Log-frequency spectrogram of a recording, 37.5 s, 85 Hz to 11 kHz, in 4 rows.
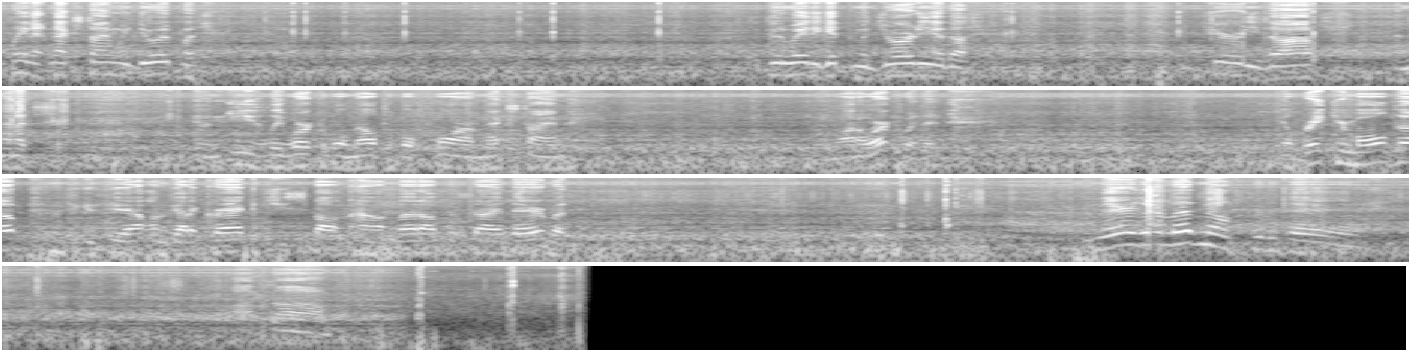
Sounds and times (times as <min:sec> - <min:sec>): Speech: 0:00.0 - 0:01.5, 0:05.1 - 0:06.6, 0:08.0 - 0:09.8, 0:10.6 - 0:13.4, 0:14.8 - 0:16.0, 0:17.9 - 0:22.6, 0:26.0 - 0:28.0, 0:29.6 - 0:30.4.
